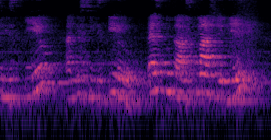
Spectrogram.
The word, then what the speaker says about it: ils: This is il and this is il. Let's put our slash again. Here we have L, but with S. This is L, this is L. It's pronounced the same way because this S here is silent.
